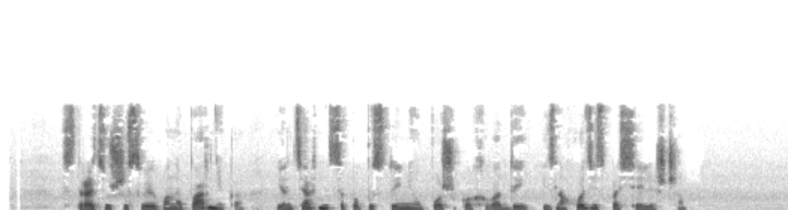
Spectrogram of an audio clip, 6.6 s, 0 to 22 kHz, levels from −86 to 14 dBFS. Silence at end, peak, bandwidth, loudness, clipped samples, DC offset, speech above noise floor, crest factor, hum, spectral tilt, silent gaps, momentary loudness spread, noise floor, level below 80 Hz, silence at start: 0.85 s; -2 dBFS; 11.5 kHz; -23 LUFS; under 0.1%; under 0.1%; 35 dB; 22 dB; none; -3 dB/octave; none; 9 LU; -58 dBFS; -74 dBFS; 0.5 s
